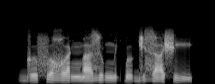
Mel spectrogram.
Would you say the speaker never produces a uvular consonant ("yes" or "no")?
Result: no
